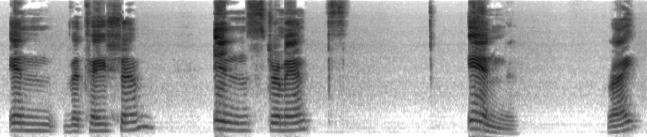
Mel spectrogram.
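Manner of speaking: ordinary talk, nothing marked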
